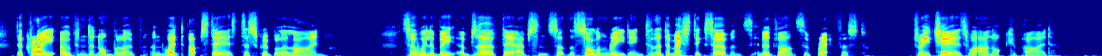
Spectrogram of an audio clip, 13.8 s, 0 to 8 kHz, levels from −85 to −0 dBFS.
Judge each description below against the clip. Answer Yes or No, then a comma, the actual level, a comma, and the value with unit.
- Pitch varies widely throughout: Yes, wide, 6.2 semitones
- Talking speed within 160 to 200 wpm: No, average, 145 wpm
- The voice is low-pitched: Yes, low, 120 Hz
